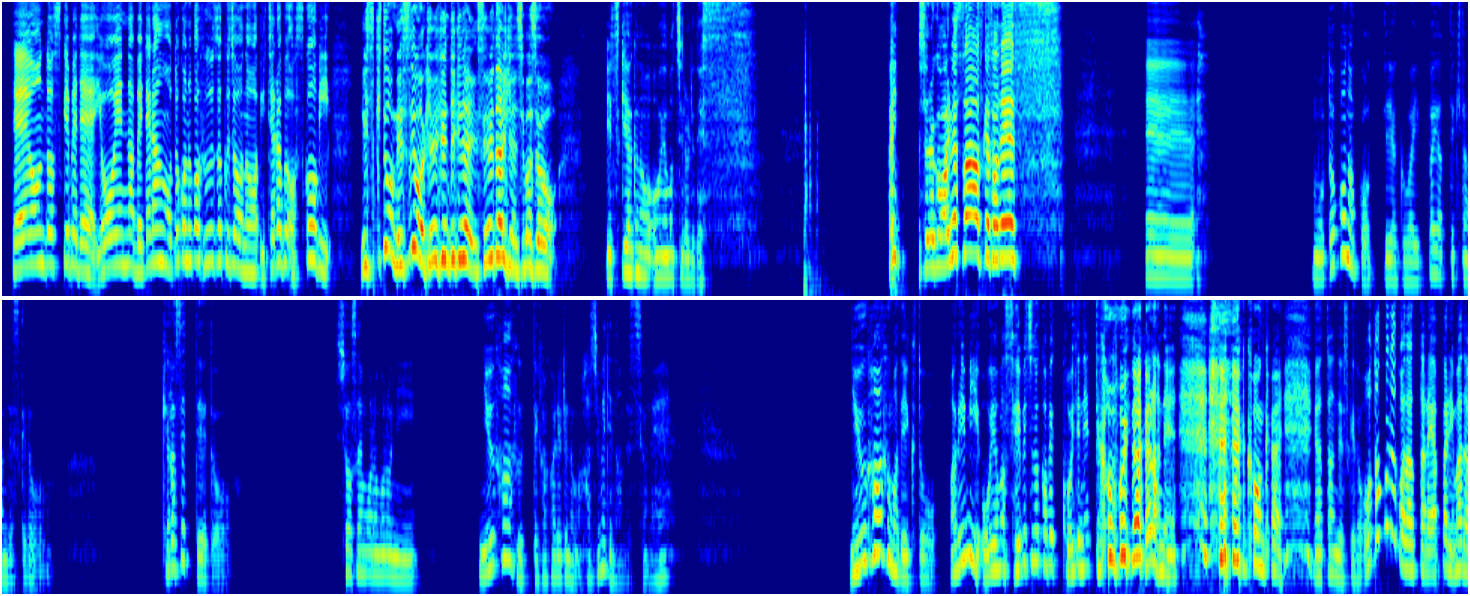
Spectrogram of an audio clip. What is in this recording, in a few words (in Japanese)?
フリートーク, ASMR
